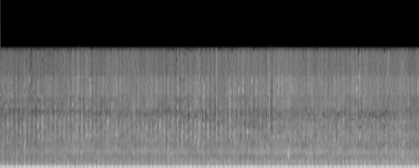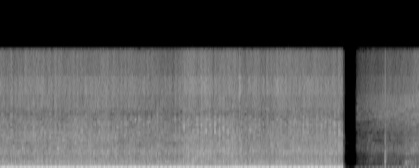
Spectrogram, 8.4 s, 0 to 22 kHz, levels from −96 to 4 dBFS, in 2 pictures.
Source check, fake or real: fake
